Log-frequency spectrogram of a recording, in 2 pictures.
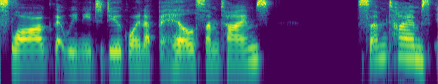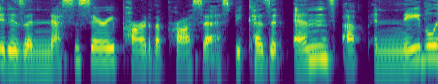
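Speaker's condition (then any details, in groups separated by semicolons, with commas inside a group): No condition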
